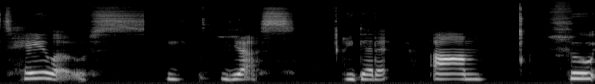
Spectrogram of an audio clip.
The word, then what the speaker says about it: Talos: is it Talos or is it Talos? I don't know. How do you pronounce fucking Greek names? I was going Talos, but I'm most likely wrong. It's Talos.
